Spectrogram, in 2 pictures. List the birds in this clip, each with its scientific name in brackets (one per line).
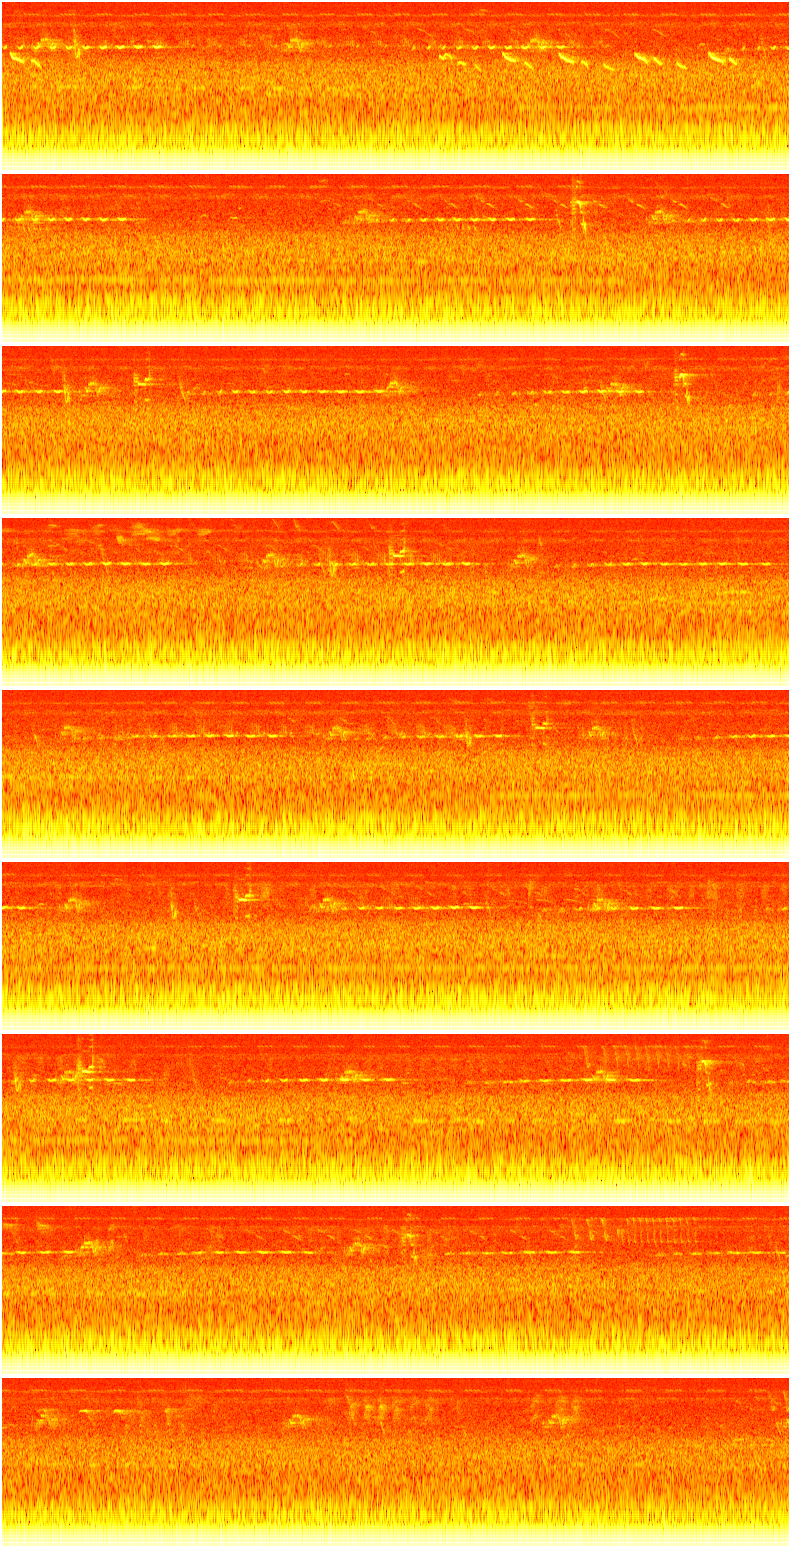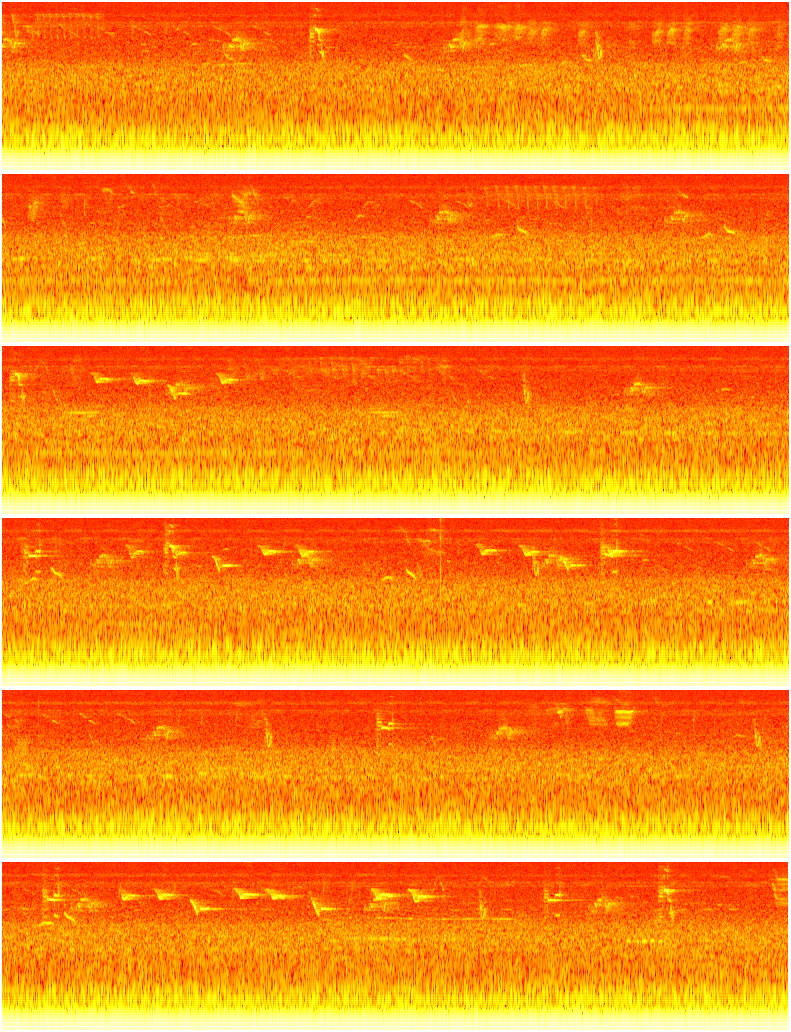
Fork-tailed Drongo (Dicrurus adsimilis)
Sulphur-breasted Bushshrike (Telophorus sulfureopectus)
Speckled Mousebird (Colius striatus)
Red-and-yellow Barbet (Trachyphonus erythrocephalus)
